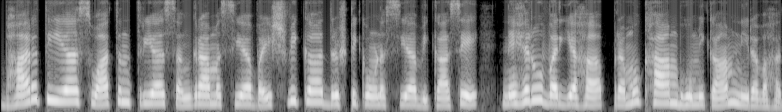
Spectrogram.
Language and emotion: Sanskrit, neutral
